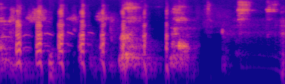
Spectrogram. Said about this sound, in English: That sounds like a big dog too. Is that a big dog? Medium dog, big bark.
